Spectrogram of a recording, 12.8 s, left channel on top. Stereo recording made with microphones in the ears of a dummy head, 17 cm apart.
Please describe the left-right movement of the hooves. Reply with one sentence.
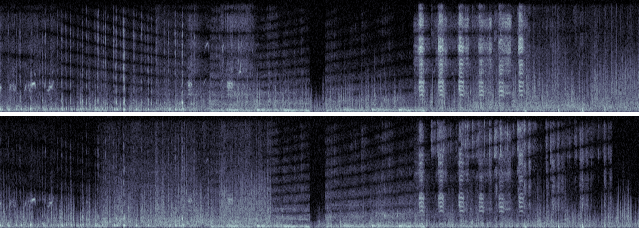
In this clip you hear the hooves move from left to right.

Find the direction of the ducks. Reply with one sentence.
In this clip you hear the ducks on the left.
